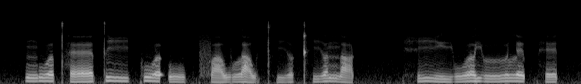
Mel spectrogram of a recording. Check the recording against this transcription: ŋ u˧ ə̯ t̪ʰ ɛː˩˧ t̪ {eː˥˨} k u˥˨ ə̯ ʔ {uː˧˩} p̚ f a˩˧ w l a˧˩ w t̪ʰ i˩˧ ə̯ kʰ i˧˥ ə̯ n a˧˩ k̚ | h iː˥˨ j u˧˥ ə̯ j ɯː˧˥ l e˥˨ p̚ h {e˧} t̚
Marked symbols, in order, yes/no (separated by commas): no, yes, yes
